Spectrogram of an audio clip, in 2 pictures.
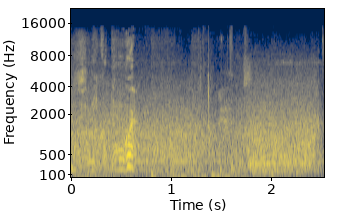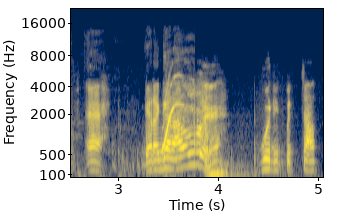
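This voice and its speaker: A man's voice: sits high, loud music behind the voice, close to an everyday voice. A young actor with a Jakarta accent playing a blunt, hot-tempered male driver who talks in brash slang. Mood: irritated. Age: young adult. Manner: quick to snap, brash slang.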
